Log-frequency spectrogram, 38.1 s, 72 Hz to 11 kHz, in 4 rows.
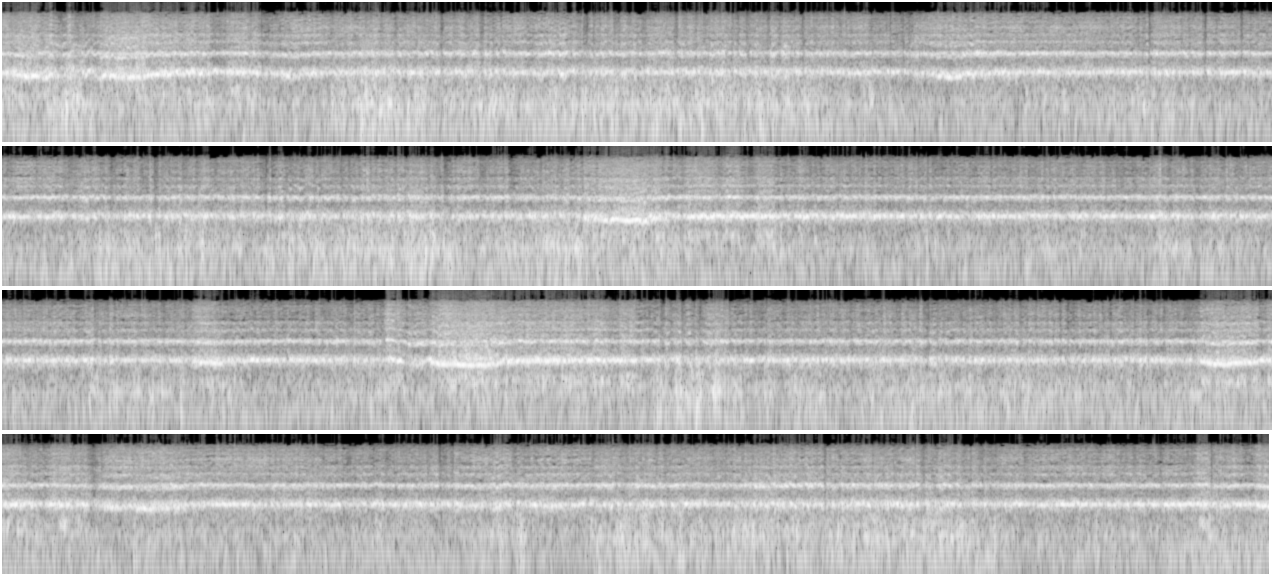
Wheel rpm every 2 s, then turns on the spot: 220, 230, 230, 230, 230, 230, 230, 230, 230, 230, 230, 230, 230, 230, 220, 230, 230, 230, 230.
none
